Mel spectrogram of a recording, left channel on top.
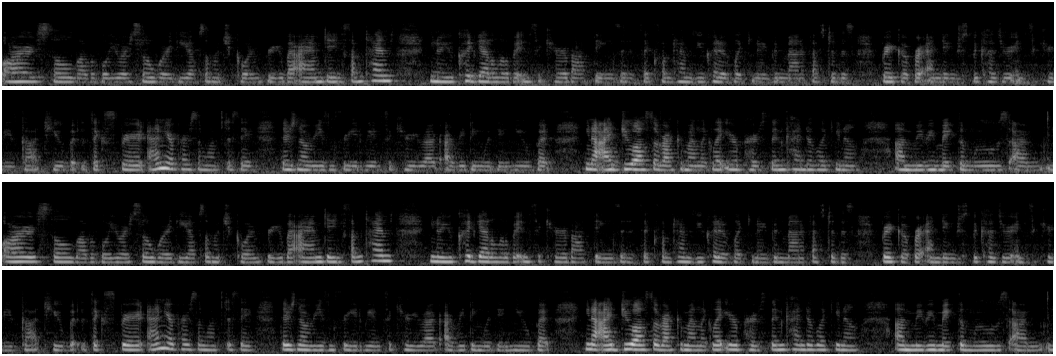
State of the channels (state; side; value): normal; both; correlation 0.50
